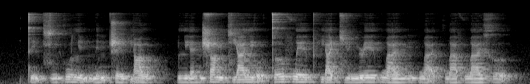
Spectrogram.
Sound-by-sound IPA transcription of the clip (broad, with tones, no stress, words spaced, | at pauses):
t̪ḭ˨˩nɕi˦nku˥˩ lḭ˨˩ŋn̪i˥˩nʈ͡ʂe˧˥ɪ̯pjɑ˧ʊ̯ | ljɛ˧˥n ʂɑ˥˩ŋt͡ɕjä˥ljo̰˨˩ʊ̯ t̪ɤ˥ fwe˥ɪ̯pʰjä˥t͡ɕy˧˥n ɻe˥ɪ̯pwa˧˥ɪ̯mə˧npwa̰˨˩ɪ̯ kwä˥˩fwa˥ɪ̯xɤ˥˩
